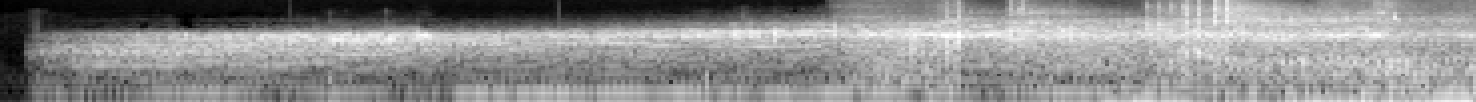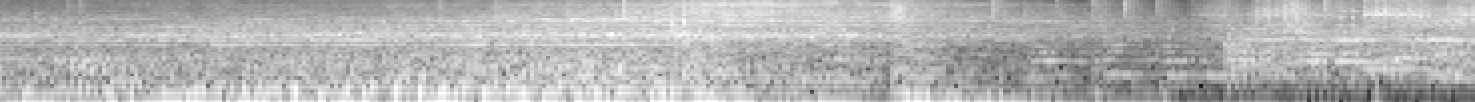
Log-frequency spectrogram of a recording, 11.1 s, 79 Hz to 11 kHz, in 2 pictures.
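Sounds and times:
low metallic rumbling: 3.1s - 9.4s.

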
